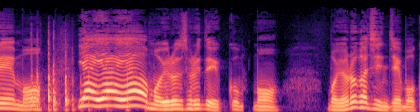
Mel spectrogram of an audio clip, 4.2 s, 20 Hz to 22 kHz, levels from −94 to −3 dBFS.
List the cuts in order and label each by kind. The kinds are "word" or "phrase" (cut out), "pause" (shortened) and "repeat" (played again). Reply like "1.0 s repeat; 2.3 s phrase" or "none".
2.4 s word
